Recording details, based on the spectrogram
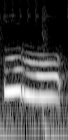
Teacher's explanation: Yang pertama pada kata turu, yaitu ada proses penyederhanaan karena bunyi b di tengah hilang dan vokalnya diseragamkan jadi u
